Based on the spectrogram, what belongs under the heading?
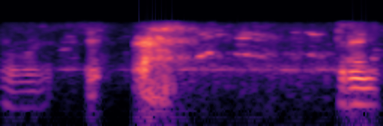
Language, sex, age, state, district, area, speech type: Hindi, male, 45-60, Uttar Pradesh, Mirzapur, rural, conversation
